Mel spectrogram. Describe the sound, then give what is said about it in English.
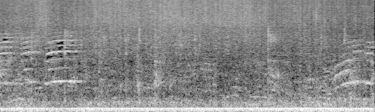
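Flat noodles and yellow noodles stir-frying together with egg and bean sprouts in a hot pan: a dense, steady sizzle with scraping and clattering from the tossing, plus faint voices in the background and a low hum throughout. “Oh, it's mixing the flat noodle and the yellow noodle too.”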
